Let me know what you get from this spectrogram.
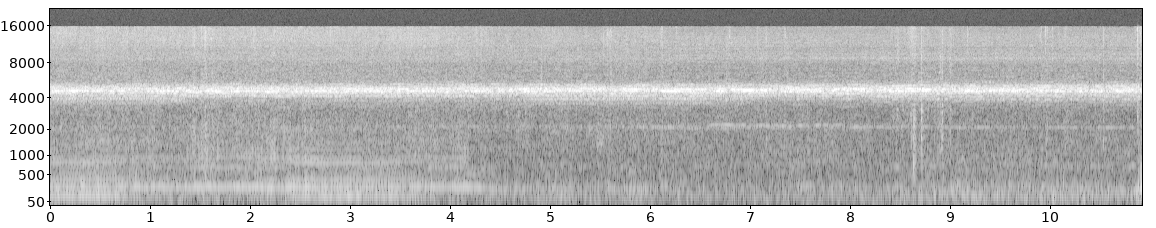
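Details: Honey bees on orchid blossoms: a low, humming buzz with rich overtones for about four seconds, then fading and dipping in pitch as a bee moves away. A brief return follows, over a continuous faint high whine and soft background hiss.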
